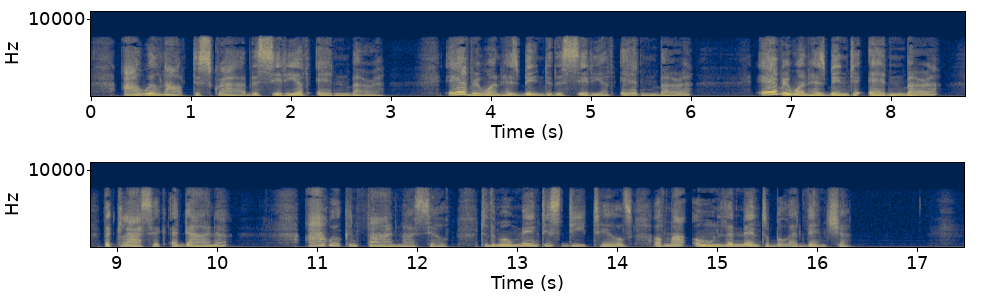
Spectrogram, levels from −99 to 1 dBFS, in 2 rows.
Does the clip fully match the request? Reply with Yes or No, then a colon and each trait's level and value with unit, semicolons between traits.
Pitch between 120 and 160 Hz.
Yes: medium, 140 Hz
